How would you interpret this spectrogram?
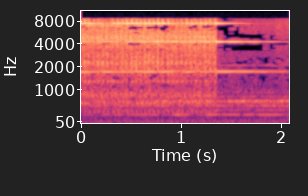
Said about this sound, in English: And with hairs on its body that detect vibrations, the fly sensed the alarm clock was about to ring.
